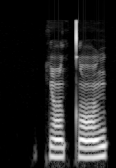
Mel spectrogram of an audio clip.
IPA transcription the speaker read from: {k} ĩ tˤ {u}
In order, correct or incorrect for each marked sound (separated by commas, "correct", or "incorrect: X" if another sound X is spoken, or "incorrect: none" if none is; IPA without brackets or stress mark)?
correct, incorrect: ũ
